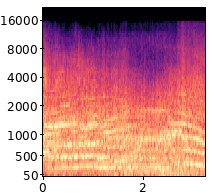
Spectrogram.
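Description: A race car in a racing video game, on the Qatar circuit, drives flat out down the straight with DRS open, its engine a loud, steady high-revving drone that holds near for the whole stretch with no voices.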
